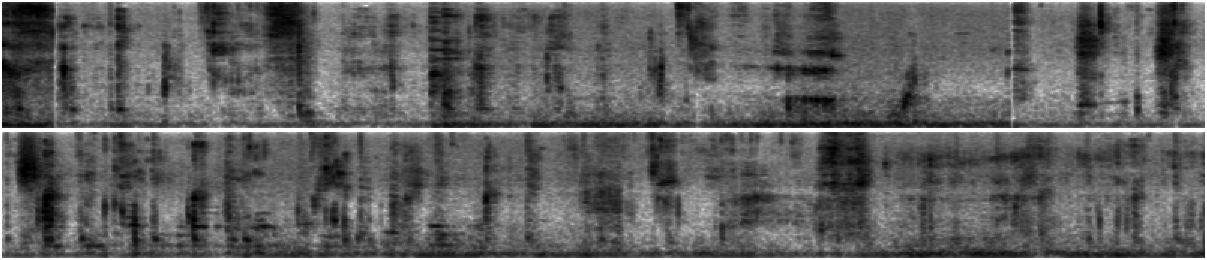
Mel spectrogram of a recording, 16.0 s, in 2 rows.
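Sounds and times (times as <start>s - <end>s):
chewing and lip smacks: 0.0s - 5.2s, 6.8s - 16.0s.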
